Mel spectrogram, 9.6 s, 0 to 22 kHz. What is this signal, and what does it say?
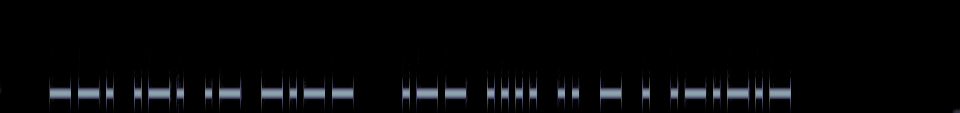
Morse code, heard as a keyed tone, about 17 wpm, 700 Hz. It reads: GRAY WHITE.
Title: Pangram Challenge v2 - 17wpm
